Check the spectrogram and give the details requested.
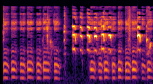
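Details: Pet cockatiel, a talking parrot, giving rapid runs of short harmonic notes in quick even pulses, breaking into a brief jumble of higher squawky notes before the steady pulsed run resumes.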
